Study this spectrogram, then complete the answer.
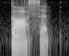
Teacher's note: gossip looks like an o but sounds like ah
